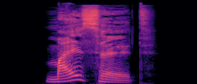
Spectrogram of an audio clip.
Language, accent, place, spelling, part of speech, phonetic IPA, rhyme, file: German, Germany, Berlin, meißelt, verb, [ˈmaɪ̯sl̩t], -aɪ̯sl̩t, De-meißelt.ogg
- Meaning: inflection of meißeln: 1. third-person singular present 2. second-person plural present 3. plural imperative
